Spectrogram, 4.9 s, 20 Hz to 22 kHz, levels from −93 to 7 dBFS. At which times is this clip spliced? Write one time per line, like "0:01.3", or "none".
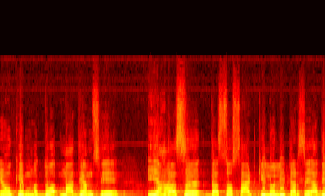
0:02.5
